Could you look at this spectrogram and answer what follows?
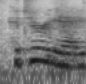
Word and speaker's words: Couturier: Would you come forward and pronounce your... It's Couturier, but Couturier.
